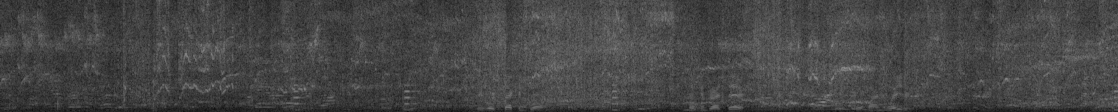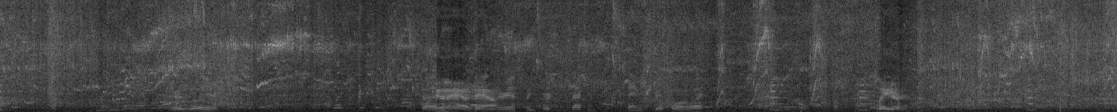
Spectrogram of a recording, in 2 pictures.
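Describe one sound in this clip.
Small electric motors of radio-controlled cars whine as the cars race around the track.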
